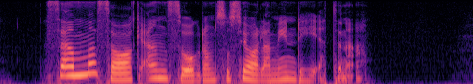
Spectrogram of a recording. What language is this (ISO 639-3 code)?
swe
